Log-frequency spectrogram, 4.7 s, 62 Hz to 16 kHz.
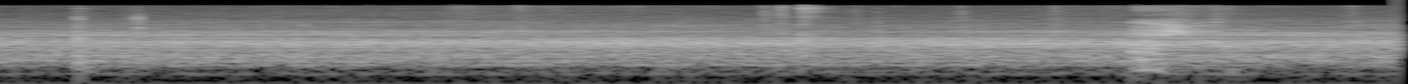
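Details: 138 XLR CB radio, all aluminum and tantalum caps replaced, channel hack removed, PLL traces resoldered, sideband OK; on AM transmit a steady raspy hiss with whistling feedback, no clean modulation; AM fault, owner suspects an adjustment.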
